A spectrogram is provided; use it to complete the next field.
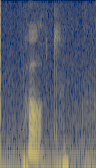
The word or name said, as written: pot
